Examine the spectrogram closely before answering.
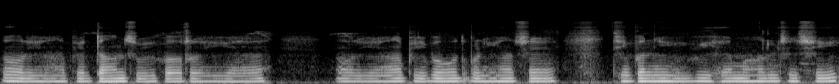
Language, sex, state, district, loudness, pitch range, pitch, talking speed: Hindi, male, Bihar, Kishanganj, -20 LUFS, 135-145 Hz, 140 Hz, 145 wpm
